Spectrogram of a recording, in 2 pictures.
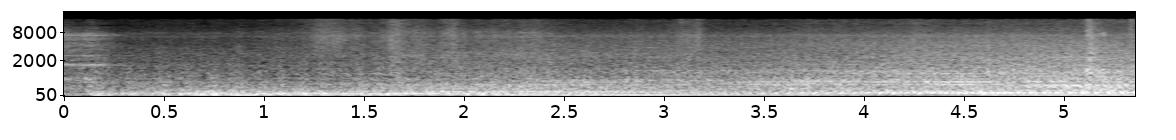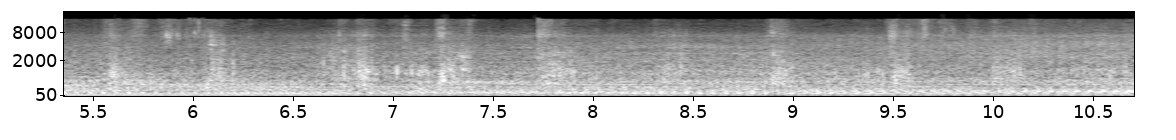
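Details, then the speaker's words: Cold 1980s Kohler 7000 W gasoline generator in a 1963 GM PD4106 bus conversion idles unevenly with an irregular lumpy beat that never settles; choke about 80% off then fully open didn't help; rough running, cause unconfirmed. "it's running rough but it is cold yeah that's not the issue because the choke was uh almost all the way off"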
